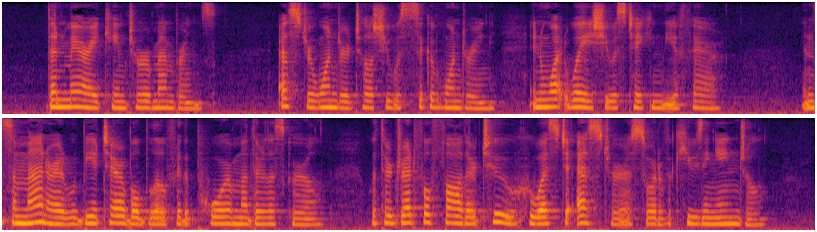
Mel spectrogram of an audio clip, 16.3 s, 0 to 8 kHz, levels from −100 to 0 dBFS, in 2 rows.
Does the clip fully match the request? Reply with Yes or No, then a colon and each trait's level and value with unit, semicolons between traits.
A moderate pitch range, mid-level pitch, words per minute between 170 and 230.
No: narrow, 2.2 semitones; medium, 175 Hz; average, 180 wpm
